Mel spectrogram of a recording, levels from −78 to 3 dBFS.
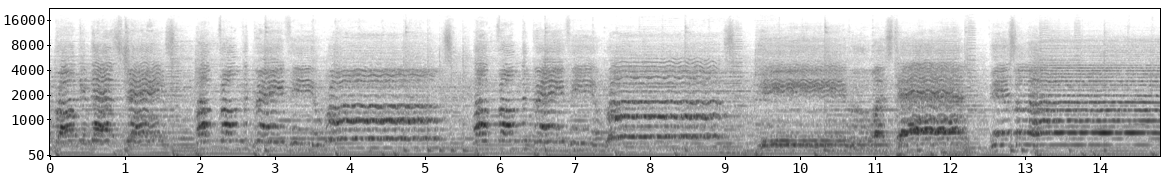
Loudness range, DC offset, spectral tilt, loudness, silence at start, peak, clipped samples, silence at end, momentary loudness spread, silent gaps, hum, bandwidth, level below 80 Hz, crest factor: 3 LU; under 0.1%; -4 dB/octave; -20 LUFS; 0 s; -4 dBFS; under 0.1%; 0 s; 9 LU; none; none; 18 kHz; -38 dBFS; 16 dB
